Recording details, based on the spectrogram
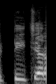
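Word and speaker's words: teacher: जैसे कि यह देखो जैसे टीचर ऑफ इंग्लिश आपको बोलना है। टीचर ऑफ इंग्लिश तो ऑफ एक शब्द है इंग्लिश।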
